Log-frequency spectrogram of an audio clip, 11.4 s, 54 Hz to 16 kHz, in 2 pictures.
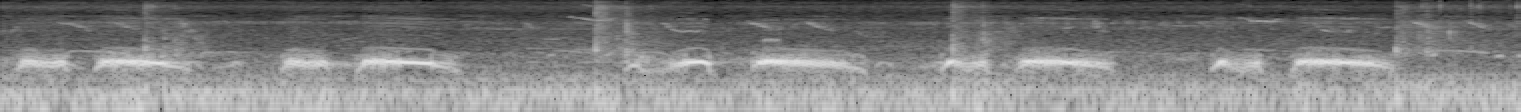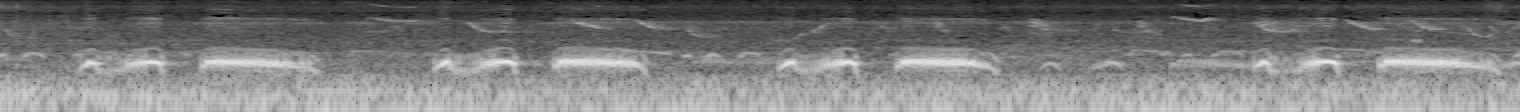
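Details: Spotted dove decoy calling during the 14th catch of a wild bird with a small voice. A long run of soft coos pulses about once a second, with sharp clicks and faint high twitters of other birds mixed in.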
